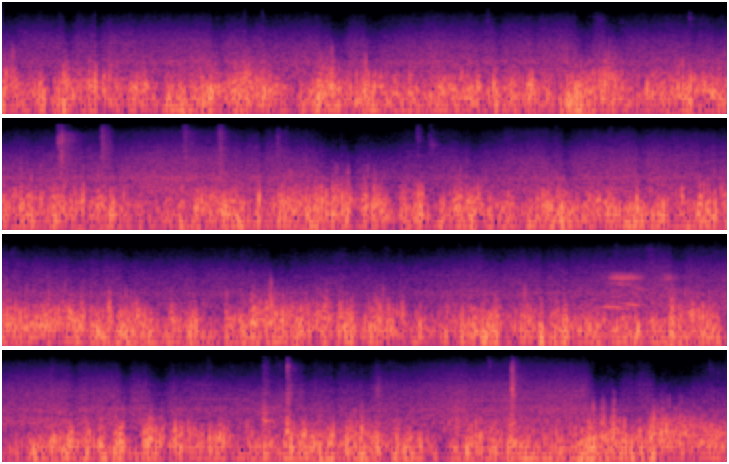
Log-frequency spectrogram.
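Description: Footsteps climb metal stairs.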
